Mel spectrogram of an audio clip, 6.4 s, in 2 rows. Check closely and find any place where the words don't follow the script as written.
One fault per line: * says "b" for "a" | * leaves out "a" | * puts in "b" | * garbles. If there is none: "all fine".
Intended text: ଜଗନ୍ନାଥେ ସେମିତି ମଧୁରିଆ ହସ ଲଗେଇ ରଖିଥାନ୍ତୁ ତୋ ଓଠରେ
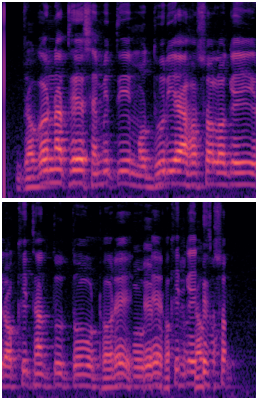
* garbles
